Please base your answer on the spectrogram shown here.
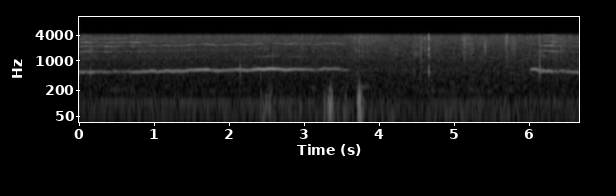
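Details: A little camel gives a sustained, slightly wavering tonal cry of about three seconds. A couple of soft thumps follow, then a fresh cry starts near the end, over a steady low hum.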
